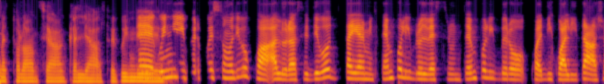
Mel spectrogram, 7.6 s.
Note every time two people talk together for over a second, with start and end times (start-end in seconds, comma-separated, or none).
none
